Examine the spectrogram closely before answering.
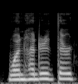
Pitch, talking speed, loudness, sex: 240 Hz, 230 wpm, -14 LUFS, female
